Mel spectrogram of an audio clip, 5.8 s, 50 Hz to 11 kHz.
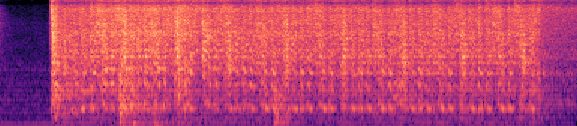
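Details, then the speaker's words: $100 Chevy 350 with new intake manifold, for a 4x4 1972 Chevy truck, first start attempt, fuel fed by improvised IV: fast cranking about three beats a second for five seconds, no firing; owner suspects ignition timing off and no fuel. "I think our timing might be off. Come on, fire up. Do it. All right, cut it."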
